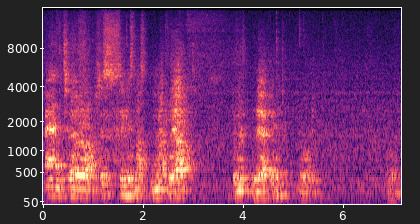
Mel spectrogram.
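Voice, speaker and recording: Man, halting presenter, big echoey brick room, distant mic. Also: on the low side, fairly even intonation, background noise. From Peru. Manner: halting, searching for words, self-correcting. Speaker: guest speaker, art faculty lecturer. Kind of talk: conference presentation. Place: large brick-walled event room, indoors. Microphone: far room camera, no mic.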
